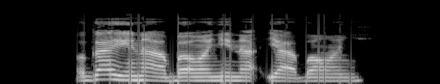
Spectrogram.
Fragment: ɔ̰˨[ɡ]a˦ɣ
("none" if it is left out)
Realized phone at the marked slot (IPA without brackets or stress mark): ɡ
